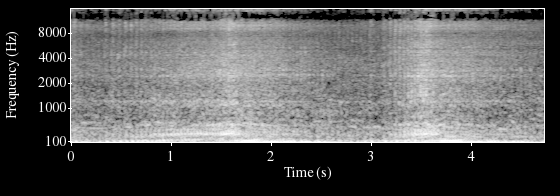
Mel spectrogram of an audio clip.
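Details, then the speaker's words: Honda CB125F single that wouldn't self-start, only clicking 'krrr', now fitted with a new 12 V 7 Ah battery: fires up and idles with a steady thump, takes two clean throttle blips and settles smoothly; runs fine. "खैर जैसा कि आपने देखा है सिर्फ battery change करने से मेरी बाइक का इशू रॉल्व हो गया और बाइक बिल्कुल सही से स्टार्ट"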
